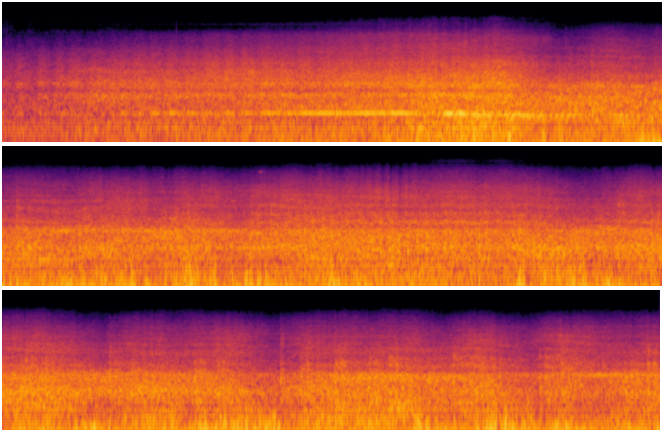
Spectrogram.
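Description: Electric-hauled container freight train passing close by, growing louder as it approaches. A steady hum, dropping slightly in pitch, comes as the locomotive goes by about seven seconds in. Then the container wagons keep rolling past with a continuous rumble and rhythmic clickety-clack of wheels over rail joints.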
